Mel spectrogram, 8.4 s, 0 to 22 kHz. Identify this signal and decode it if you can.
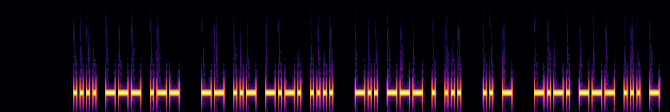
Morse code, heard as a keyed tone, about 30 wpm, 700 Hz. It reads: HOW MUCH DOES IT COST
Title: Sentences from Top 1600 Words 30wpm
